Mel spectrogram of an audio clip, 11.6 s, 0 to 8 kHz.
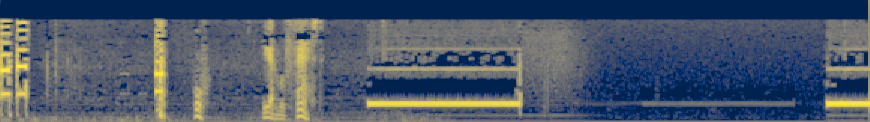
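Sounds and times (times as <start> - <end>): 
speech: 2.6 - 2.8, 3.5 - 4.4
telephone dial tone: 4.9 - 7.0, 11.0 - 11.5.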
